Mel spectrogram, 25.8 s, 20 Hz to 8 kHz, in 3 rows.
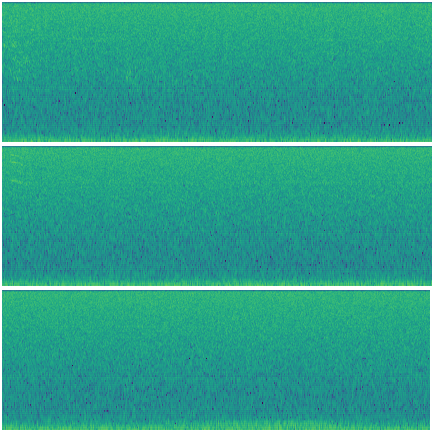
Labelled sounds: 8.7	9.0	Pacific white-sided dolphin, 3.4 to 3.8 kHz

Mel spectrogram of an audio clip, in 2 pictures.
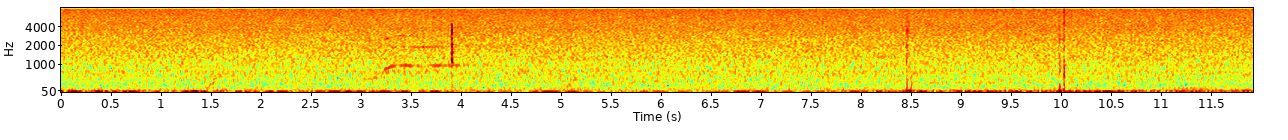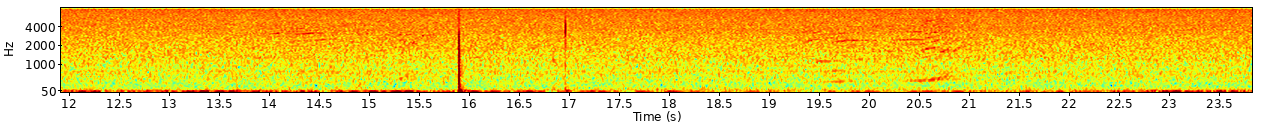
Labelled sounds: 3.2	3.8	humpback whale, 0.80 to 2.0 kHz
14.3	14.6	humpback whale, 3.0 to 3.2 kHz
19.7	20.6	humpback whale, 2.3 to 2.5 kHz

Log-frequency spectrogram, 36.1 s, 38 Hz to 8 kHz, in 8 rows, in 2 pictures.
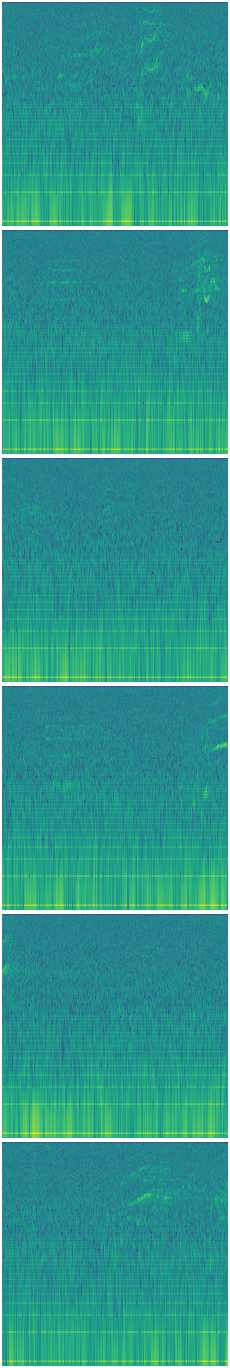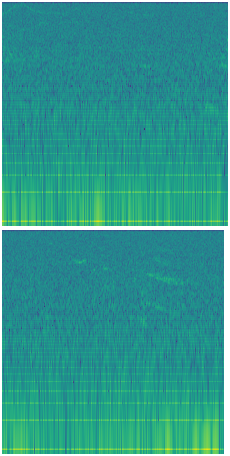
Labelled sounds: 0.0	0.3	killer whale, northern resident, 1.1 to 1.4 kHz
1.6	2.0	killer whale, northern resident, 2.2 to 3.9 kHz
2.8	4.2	killer whale, northern resident, 0.83 to 6.7 kHz
5.4	5.9	killer whale, northern resident, 2.9 to 3.8 kHz
7.4	7.8	killer whale, northern resident, 5.7 to 6.0 kHz
8.3	8.9	killer whale, northern resident, 1.4 to 4.2 kHz
17.7	18.3	killer whale, northern resident, 1.6 to 5.7 kHz
20.8	21.1	killer whale, northern resident, 2.8 to 3.0 kHz
25.1	25.9	killer whale, northern resident, 1.7 to 4.6 kHz
26.8	28.0	killer whale, northern resident, 1.4 to 6.6 kHz
33.0	33.3	killer whale, northern resident, 3.6 to 4.0 kHz
34.5	35.2	killer whale, northern resident, 1.2 to 2.8 kHz

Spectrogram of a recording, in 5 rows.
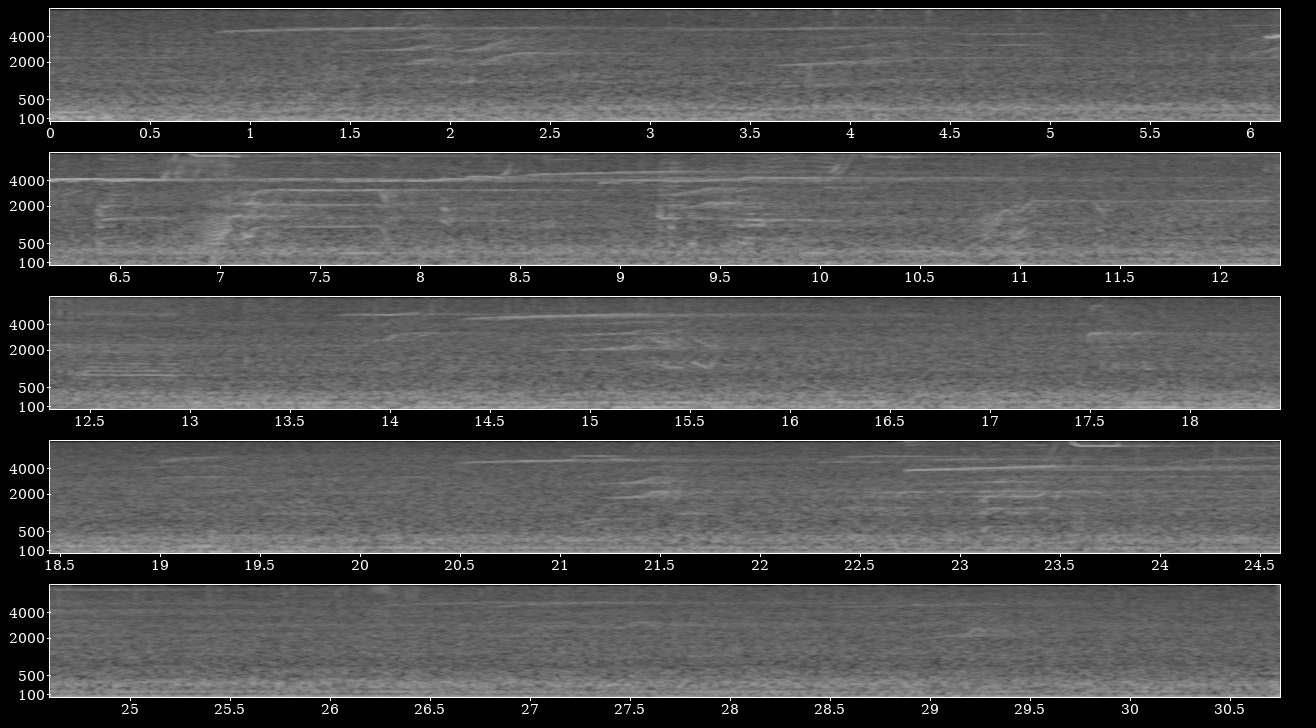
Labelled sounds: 0.7	2.7	killer whale, southern resident, 1.1 to 7.2 kHz
3.6	4.2	killer whale, southern resident, 0.91 to 3.0 kHz
13.7	15.7	killer whale, southern resident, 1.2 to 5.5 kHz

